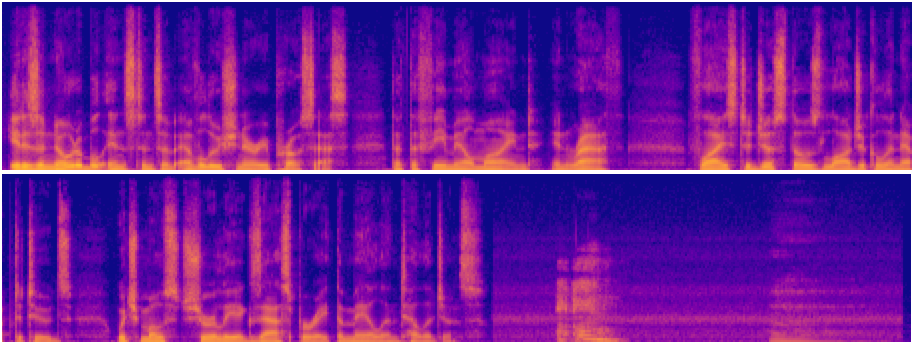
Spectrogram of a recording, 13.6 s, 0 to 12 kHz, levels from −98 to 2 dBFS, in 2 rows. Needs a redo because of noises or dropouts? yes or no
yes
